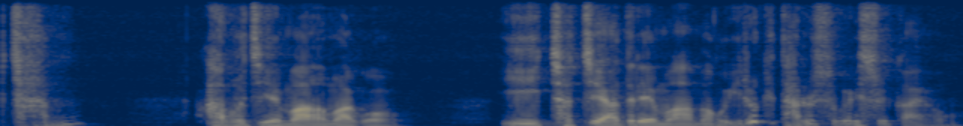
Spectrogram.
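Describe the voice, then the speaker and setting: At a dawn prayer service, a middle-aged pastor delivers an expository sermon on the Bible in a conversational way, asking his listeners rhetorical questions. He has a low, creaky, slightly rough voice with a darkish tone, pitch that swoops wildly, and normal speed.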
